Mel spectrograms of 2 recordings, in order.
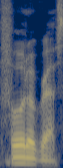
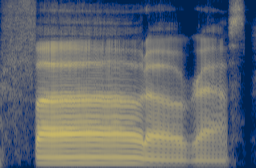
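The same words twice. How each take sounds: First: The O vowel is closed and tight. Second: The O vowel is open with more space. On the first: The speaker calls it wrong. "So it's not photographs" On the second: The speaker calls it right. "it's more photographs"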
